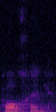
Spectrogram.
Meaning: 1. to change, to alter 2. to exchange
- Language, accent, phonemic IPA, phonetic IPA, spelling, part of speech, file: Armenian, Eastern Armenian, /pʰoˈχel/, [pʰoχél], փոխել, verb, Hy-փոխել.ogg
